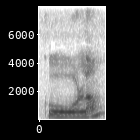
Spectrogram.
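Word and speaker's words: column: almond Dham അതൊക്കെ അറിയാല്ലോ silent N ആട്ടം കോളം ഡാം അവിടെ എൻ എല്ലാം സൈലന്റ് ആണ് സൈലന്റ് ടി വരുന്നത് ക്യാസിൽ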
